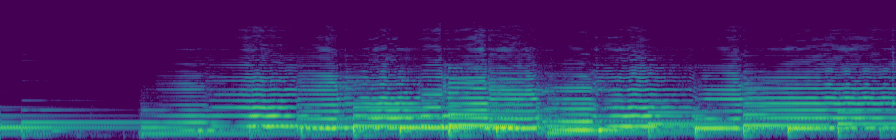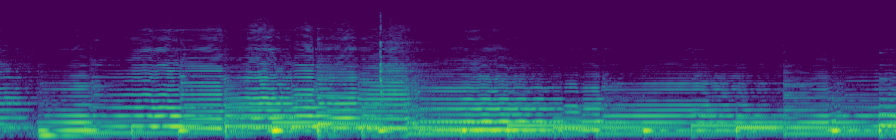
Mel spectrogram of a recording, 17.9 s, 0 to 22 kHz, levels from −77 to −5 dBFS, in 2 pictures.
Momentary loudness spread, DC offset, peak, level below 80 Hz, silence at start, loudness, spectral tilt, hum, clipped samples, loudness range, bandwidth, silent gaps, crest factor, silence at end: 11 LU; under 0.1%; -4 dBFS; -64 dBFS; 0 s; -24 LUFS; -7.5 dB/octave; none; under 0.1%; 4 LU; 11.5 kHz; none; 20 dB; 0 s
